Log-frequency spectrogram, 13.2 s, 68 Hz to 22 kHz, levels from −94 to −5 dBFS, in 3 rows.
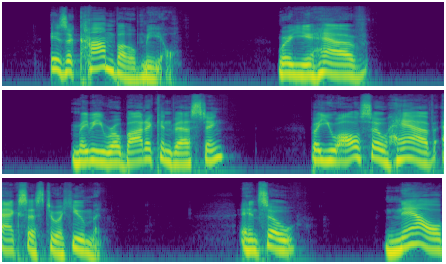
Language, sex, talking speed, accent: English, male, 95 wpm, American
